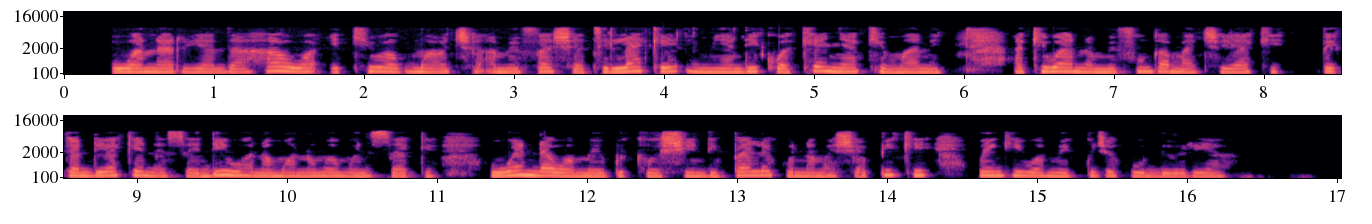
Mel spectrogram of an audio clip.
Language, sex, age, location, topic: Swahili, female, 18-24, Nakuru, education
